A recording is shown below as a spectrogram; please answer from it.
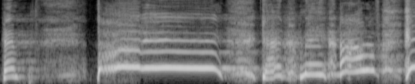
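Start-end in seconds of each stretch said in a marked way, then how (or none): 1.2-5.1 put-on panicked child. Daughter begging dad to rescue her, panicked high child voice. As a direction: plead like a terrified five-year-old.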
